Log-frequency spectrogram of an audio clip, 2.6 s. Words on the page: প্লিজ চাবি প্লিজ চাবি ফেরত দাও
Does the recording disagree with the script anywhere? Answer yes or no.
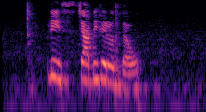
yes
